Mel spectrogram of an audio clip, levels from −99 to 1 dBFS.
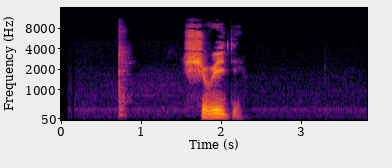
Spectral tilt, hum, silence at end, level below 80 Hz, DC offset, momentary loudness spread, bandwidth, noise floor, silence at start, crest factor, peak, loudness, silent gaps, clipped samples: -3.5 dB/octave; none; 1.65 s; -70 dBFS; under 0.1%; 22 LU; 11 kHz; -71 dBFS; 0.7 s; 22 dB; -6 dBFS; -22 LUFS; none; under 0.1%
